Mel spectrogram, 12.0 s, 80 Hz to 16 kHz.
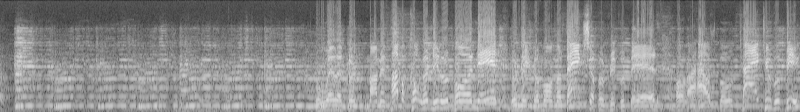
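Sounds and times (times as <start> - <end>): faint fiddle notes: 0.0 - 12.0
fiddle holding long note: 0.0 - 12.0.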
